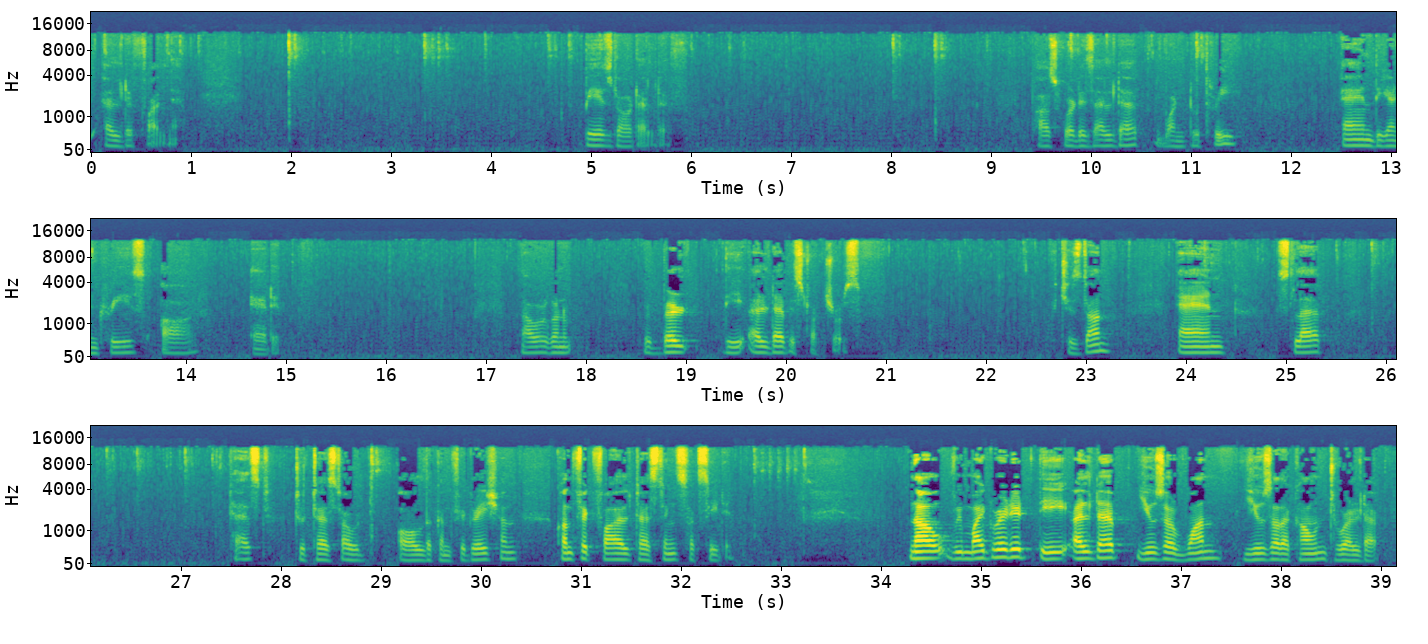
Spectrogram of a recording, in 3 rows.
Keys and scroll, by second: 32.2 space, 33.3 space, 34.1 space.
